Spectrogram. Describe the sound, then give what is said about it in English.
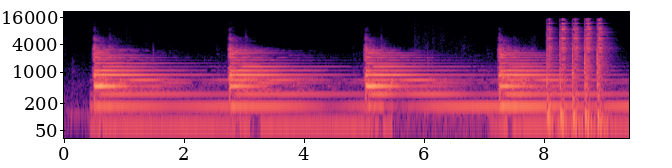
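A clock strikes four o'clock in the morning, each of the four deep resonant bongs evenly spaced and ringing out in a long fading hum, followed by a quick burst of sharp rapping knocks. “Four o'clock in the morning.”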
